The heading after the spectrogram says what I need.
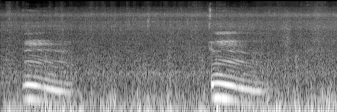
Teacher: my air my breathing is not coming through my mouth it's coming through my nose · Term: nasals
